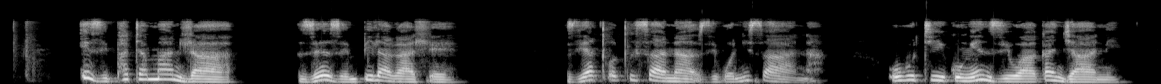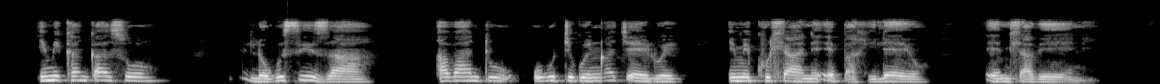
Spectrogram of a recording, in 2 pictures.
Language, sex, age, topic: North Ndebele, male, 36-49, health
